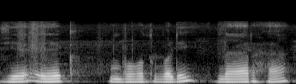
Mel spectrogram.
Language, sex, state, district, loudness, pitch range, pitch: Hindi, male, Uttar Pradesh, Saharanpur, -17 LUFS, 125-140 Hz, 130 Hz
